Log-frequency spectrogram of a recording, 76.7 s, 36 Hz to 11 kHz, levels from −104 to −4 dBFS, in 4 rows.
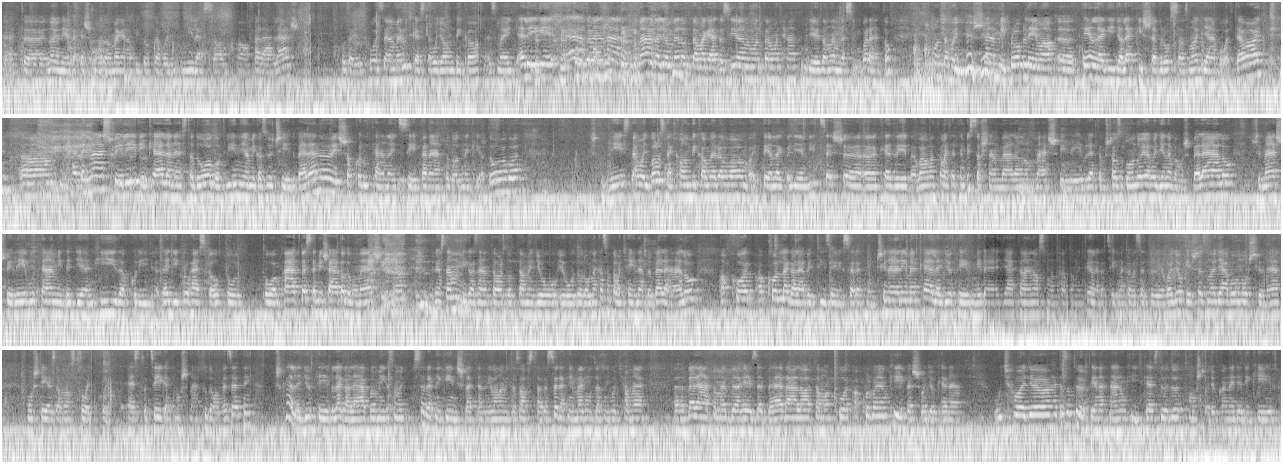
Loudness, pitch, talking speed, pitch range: -16 LUFS, 90 Hz, 175 wpm, 85-95 Hz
